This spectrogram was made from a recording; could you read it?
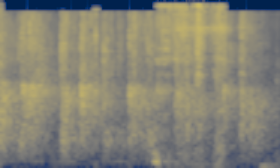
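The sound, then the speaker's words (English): A crowd claps together, a dense, steady patter of many hands at moderate volume that fills the whole short moment without a break. “I got people to clap.”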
